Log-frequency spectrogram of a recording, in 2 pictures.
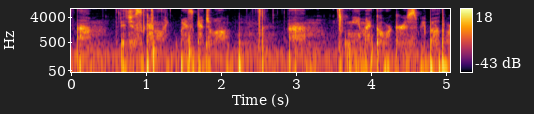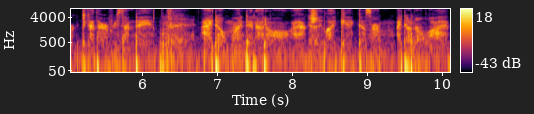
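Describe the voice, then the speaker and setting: A woman whispers. Her pace is fairly quick. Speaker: vlogger. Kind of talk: soft casual vlog chat. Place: home room. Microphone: studio mic.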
